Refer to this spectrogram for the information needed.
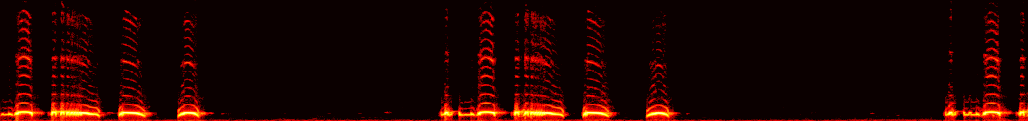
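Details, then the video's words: Luring call of a spotted dove aimed at wild doves. A cooing phrase repeats about every four and a half seconds, each a warbled start, a rolling coo and two arched coos. Nothing else is heard. "เสียงนกเขาใหญ่ หมานๆ ต่อเข้าเร็ว ป่าไหนก็เข้า"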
